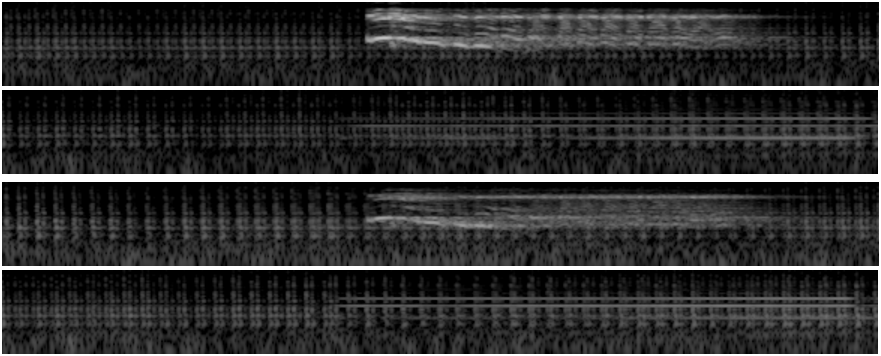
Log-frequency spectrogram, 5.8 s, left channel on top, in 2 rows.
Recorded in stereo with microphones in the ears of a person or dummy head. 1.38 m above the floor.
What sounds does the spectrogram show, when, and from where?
1.2 s laughter: 75° left (ahead or behind), 0.6 m; by 2.5 s 45° left (ahead or behind), 1.5 m
4.0 s a flute: 80° right, 5.5 m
